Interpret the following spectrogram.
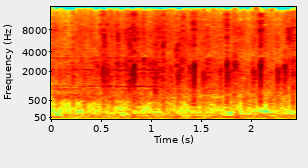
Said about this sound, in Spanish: Sí, señor, bienvenido al equipo del Instituto Cervantes. Un aplauso, por favor, mucha suerte.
